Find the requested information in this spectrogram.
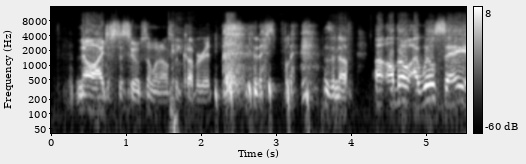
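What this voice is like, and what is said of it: Usual voice. Nothing is said of it.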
